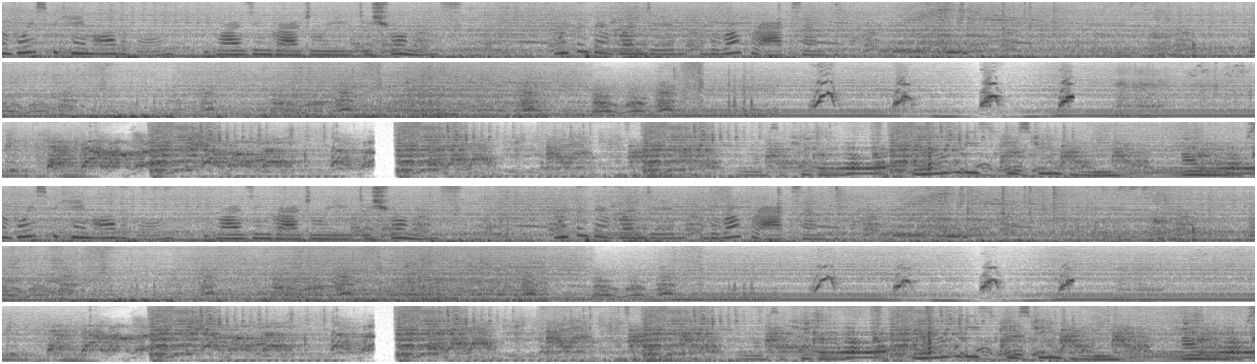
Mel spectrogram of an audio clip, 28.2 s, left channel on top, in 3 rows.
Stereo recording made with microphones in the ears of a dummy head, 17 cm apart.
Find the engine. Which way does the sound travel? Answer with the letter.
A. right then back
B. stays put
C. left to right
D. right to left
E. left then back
B.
